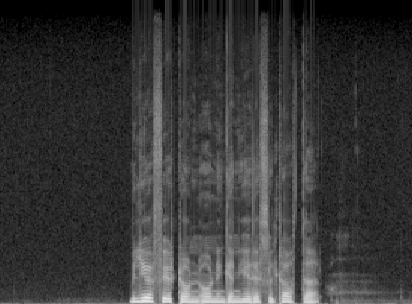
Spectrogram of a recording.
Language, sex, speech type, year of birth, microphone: Norwegian, female, read, 1962, Sennheiser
